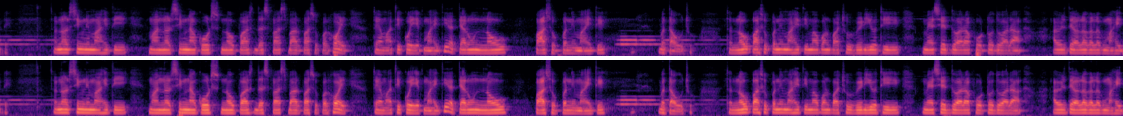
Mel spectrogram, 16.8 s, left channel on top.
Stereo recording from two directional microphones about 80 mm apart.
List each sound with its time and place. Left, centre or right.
0.3 s music: right
1.5 s speech: right
7.0 s speech: centre
7.3 s speech: right
9.6 s music: right
10.9 s speech: right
